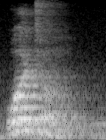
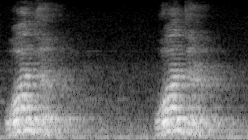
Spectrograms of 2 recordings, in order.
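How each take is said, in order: First: वाटर said as "waw-tuh", final r dropped; r skipped. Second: वाटर with the t turned into d; American pronunciation. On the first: Teacher repeats British वाटर for learners, r skipped. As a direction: drop the r at the end of वाटर. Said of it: "थोड़ा सा skip करते हैं". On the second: Teacher shows learners American वाटर, t becomes d. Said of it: "ये डी पे बदल जाता है". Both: Shown as a demonstration.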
